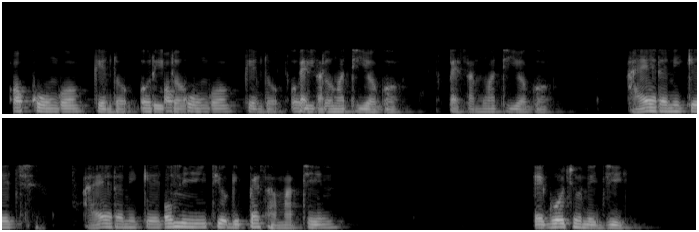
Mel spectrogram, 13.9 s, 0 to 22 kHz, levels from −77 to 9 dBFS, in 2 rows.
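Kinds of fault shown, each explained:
iLBC codec: narrowband coding in 30 ms frames cuts everything above 3.8 kHz, leaving speech plainly rough and synthetic, unlike simple low-pass filtering, which stays smooth.
Doubled audio track: from 1.59 to 8.85 s, after "okungo kendo", a second copy trails by about one and a half seconds, roughly 5 dB quieter, likely from a duplicated capture path, with no room decay like an echo.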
